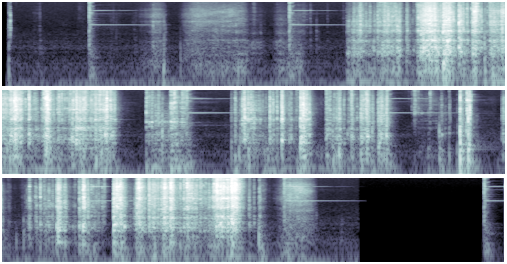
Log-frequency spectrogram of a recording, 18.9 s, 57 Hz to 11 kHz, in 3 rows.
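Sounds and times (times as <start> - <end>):
kitchen drawer with utensils: 1.8 - 16.5.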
